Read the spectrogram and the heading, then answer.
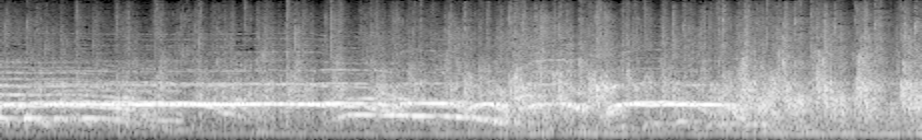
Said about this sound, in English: So the judges couldn't agree, so therefore, you guys are gonna be the deciding factor. All in favor of Kimberly, signify by clapping.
